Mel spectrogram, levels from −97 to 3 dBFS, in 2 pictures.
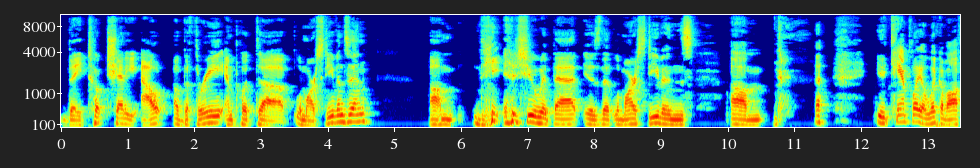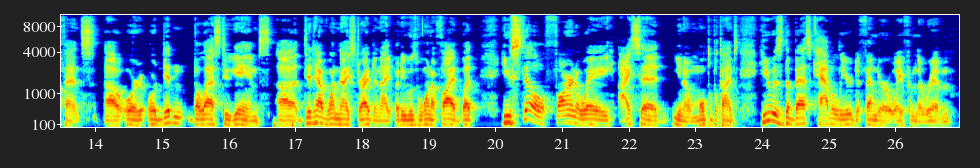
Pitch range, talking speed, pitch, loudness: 105-130 Hz, 160 wpm, 110 Hz, -17 LUFS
